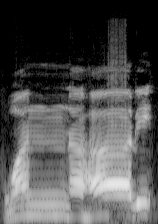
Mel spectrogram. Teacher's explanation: یہاں پر را کو باریک پڑھا جائے گا کیونکہ ہم نے اوپر قواعد کے اندر پڑھا تھا کہ را کے نیچے زیر ہو تو را کو باریک ہی پڑھا جاتا ہے۔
